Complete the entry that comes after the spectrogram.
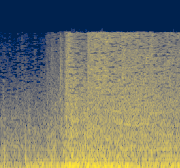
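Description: A dense, rumbling explosion in a Spider-Man video game, with broad, sustained noise that swells after the first half second and stays loud to the end, with no voices.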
